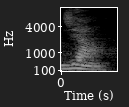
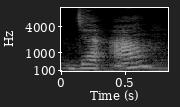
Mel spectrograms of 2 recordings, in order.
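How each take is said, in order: First: The vowels merge into a single syllable. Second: Both vowels are pronounced as separate syllables. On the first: "es pronuncien eh, jan" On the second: "en lloc de pronunciar ja an"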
